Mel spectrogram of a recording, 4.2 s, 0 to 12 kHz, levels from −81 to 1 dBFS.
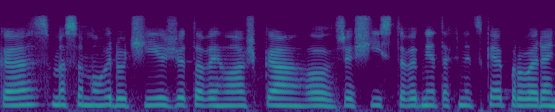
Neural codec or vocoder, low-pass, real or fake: codec, 16 kHz, about 1 kbps, DyCAST, with the encoder's durations; 7.2 kHz; fake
